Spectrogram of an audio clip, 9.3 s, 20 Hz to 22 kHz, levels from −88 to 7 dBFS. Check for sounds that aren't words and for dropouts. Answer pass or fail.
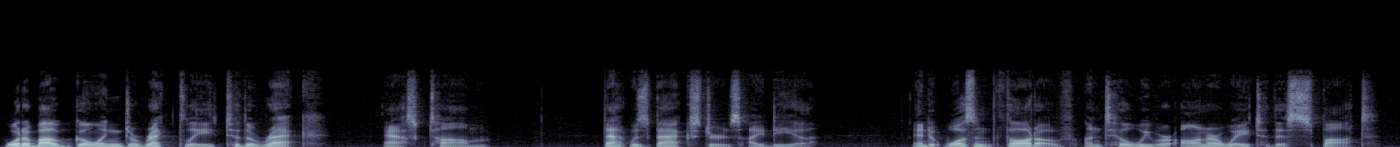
pass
